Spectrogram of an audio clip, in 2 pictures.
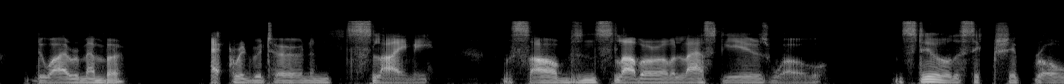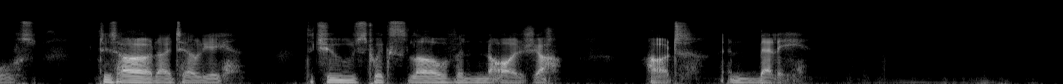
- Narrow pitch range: Yes, narrow, 1.1 semitones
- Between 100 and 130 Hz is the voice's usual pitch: No, very low, 85 Hz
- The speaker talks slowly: Yes, slow, 100 wpm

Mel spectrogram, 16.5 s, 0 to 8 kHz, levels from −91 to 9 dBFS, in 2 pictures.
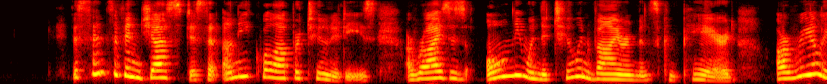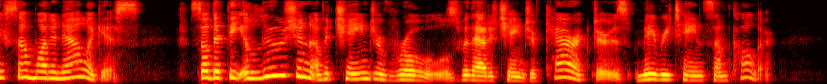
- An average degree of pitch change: No, wide, 6.8 semitones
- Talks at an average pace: No, slow, 130 wpm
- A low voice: No, high, 215 Hz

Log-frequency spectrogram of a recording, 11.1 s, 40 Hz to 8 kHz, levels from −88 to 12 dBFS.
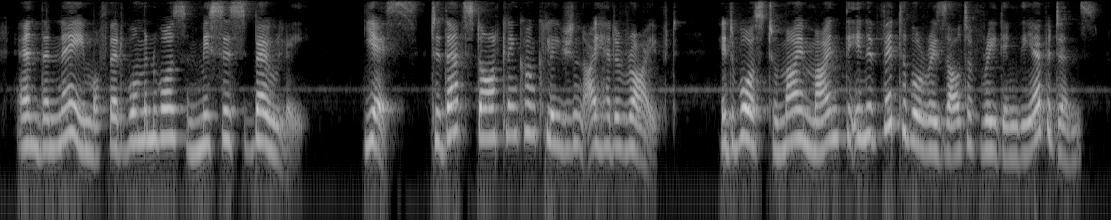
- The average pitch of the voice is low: No, very high, 265 Hz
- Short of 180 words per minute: Yes, average, 155 wpm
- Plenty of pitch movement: No, average, 4.5 semitones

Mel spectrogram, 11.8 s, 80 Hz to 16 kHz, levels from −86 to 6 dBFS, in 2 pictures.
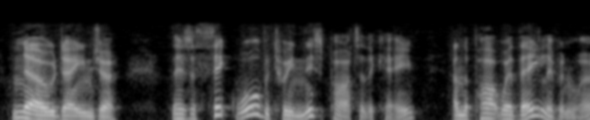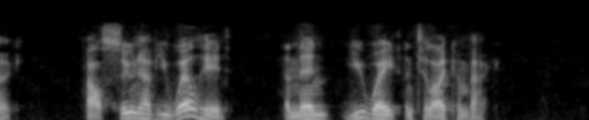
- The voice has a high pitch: No, low, 120 Hz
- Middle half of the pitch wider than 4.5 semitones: Yes, wide, 5.6 semitones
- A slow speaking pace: No, average, 180 wpm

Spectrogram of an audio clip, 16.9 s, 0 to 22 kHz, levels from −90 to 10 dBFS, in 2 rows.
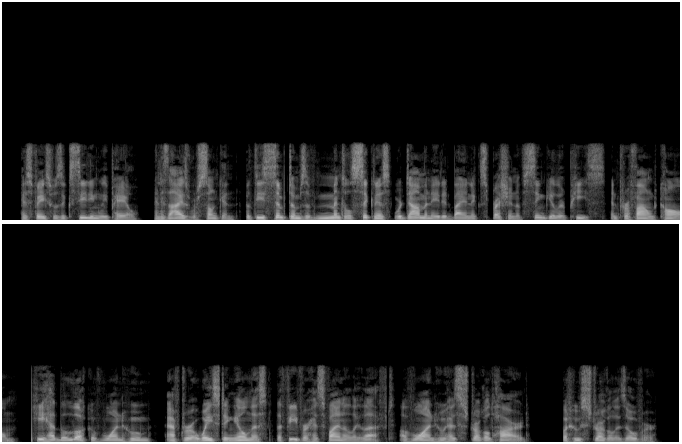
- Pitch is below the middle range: Yes, low, 115 Hz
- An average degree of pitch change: Yes, average, 3.5 semitones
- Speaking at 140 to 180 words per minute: No, average, 190 wpm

